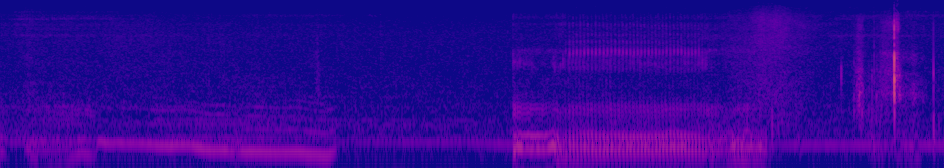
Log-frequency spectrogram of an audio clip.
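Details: Sleeping bulldog snoring: low droning snores with a louder, rougher burst midway over faint room noise.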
